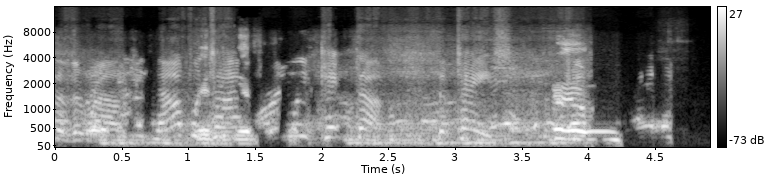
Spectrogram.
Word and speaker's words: Butayev: Ramzan Butayev with a brilliant Butayev.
